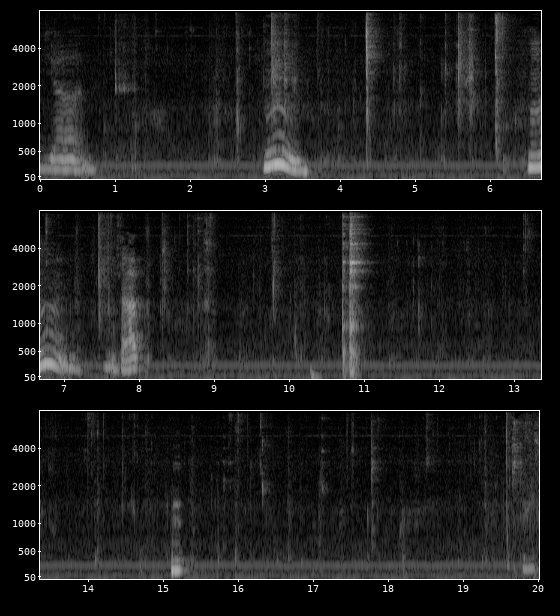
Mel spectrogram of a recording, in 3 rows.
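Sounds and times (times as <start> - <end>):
faint steady hum: 0.0 - 20.0
soft chewing: 0.8 - 6.5, 7.1 - 20.0
person humming mm: 3.0 - 3.6.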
